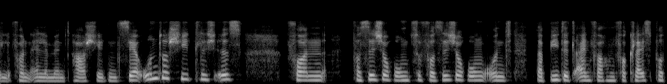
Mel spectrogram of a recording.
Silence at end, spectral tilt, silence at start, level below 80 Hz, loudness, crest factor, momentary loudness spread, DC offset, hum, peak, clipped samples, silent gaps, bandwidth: 0.05 s; -3.5 dB/octave; 0 s; -84 dBFS; -26 LUFS; 18 dB; 8 LU; under 0.1%; none; -8 dBFS; under 0.1%; none; 8.4 kHz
